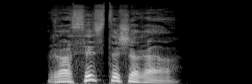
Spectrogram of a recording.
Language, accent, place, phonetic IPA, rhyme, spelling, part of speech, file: German, Germany, Berlin, [ʁaˈsɪstɪʃəʁɐ], -ɪstɪʃəʁɐ, rassistischerer, adjective, De-rassistischerer.ogg
- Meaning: inflection of rassistisch: 1. strong/mixed nominative masculine singular comparative degree 2. strong genitive/dative feminine singular comparative degree 3. strong genitive plural comparative degree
